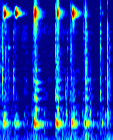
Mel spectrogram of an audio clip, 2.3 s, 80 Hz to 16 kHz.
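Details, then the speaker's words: 2007-2013 Nissan Sentra with subframe bolts removed, subframe shifted by hand: sharp knocks about every half second, the same noise heard when reversing and braking; torn subframe bushings let it move, replaced with Problem Solving Bushings. "yeah so you can hear that same sound as I shift that around so I think that is what is causing the sound"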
